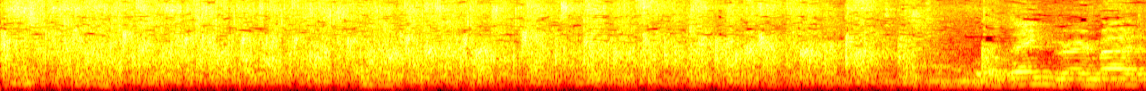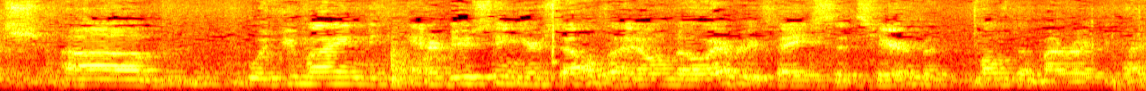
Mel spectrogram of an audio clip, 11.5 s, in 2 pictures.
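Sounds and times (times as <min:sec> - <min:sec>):
audience applause of welcome: 0:00.0 - 0:05.0
speech: 0:05.1 - 0:11.4.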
